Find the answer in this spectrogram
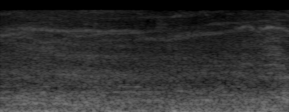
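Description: Electric radio-controlled racing cars running laps on a carpet track: a steady hum with a faint high motor whine that wavers as the cars go by.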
